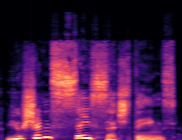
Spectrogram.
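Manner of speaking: high, slow, indignant comeback; retort. A narrator's reading. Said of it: "Peter retorted".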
